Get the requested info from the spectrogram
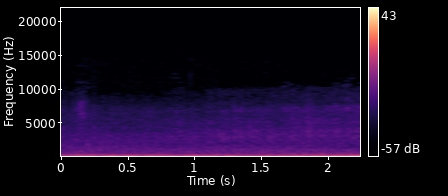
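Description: Steady low drone of a vehicle engine with road noise from a moving vehicle.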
